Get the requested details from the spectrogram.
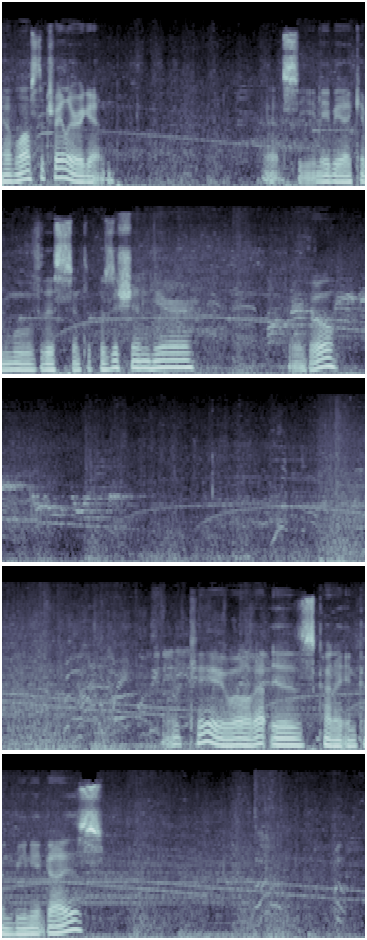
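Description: Police sirens wail in rising and falling sweeps.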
